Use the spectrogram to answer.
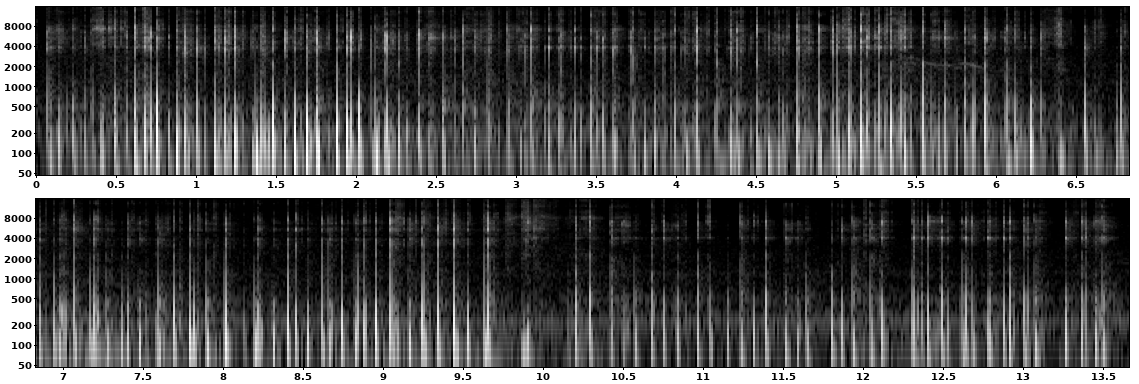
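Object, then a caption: Wooden blocks. Fast tapping on wooden blocks makes a dense, rapid stream of short, dry taps with almost no ring. The taps carry a woody low body along with bright clicky edges, and they run unbroken for the whole clip.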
